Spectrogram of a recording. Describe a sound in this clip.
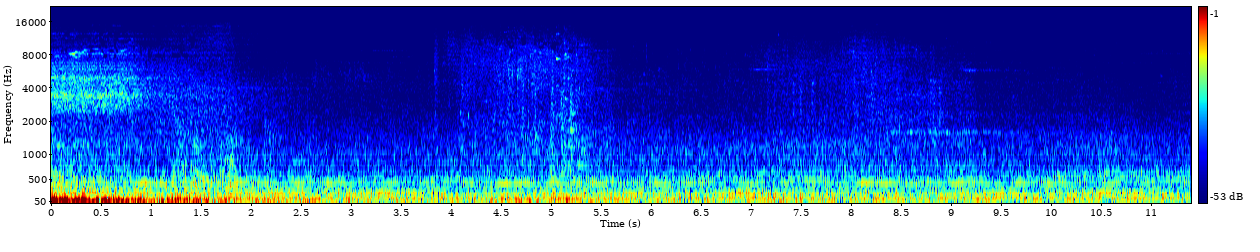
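A soft victory music theme plays in a video game.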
